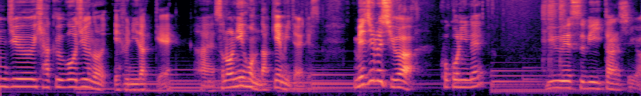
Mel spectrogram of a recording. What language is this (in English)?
Japanese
